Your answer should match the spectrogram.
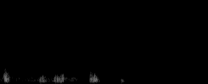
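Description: Near silence broken by three or four faint, short, low thumps in the first second.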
